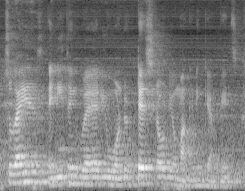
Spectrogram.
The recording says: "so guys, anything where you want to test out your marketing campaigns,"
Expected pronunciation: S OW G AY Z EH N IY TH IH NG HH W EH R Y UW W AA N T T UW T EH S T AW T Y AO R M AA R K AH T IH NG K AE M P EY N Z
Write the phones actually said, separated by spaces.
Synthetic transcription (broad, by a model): S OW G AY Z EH N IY T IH NG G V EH R Y UW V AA N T T UW T EH S T AW T Y AO R M AA R K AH T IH NG K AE M P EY N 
